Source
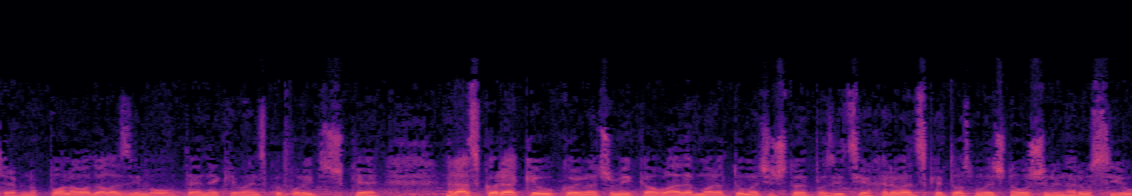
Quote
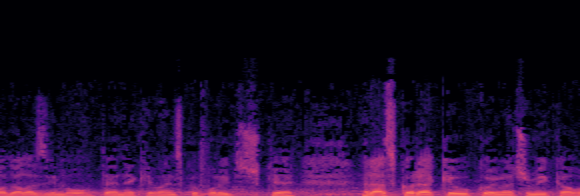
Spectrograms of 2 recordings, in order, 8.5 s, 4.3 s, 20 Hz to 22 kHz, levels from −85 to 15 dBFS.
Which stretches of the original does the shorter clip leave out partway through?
none

